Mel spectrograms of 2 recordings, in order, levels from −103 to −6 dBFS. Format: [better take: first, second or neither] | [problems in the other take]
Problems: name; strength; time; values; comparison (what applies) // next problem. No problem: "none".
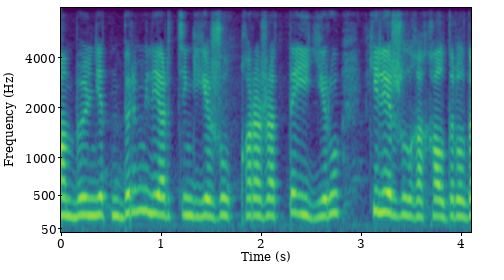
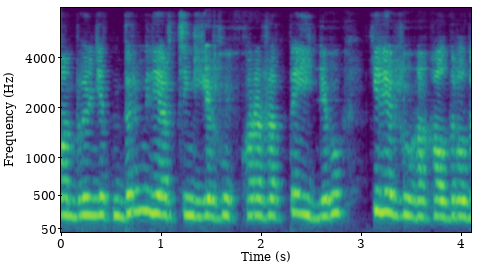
first | noise reduction (neural mask model DeepFilterNet 3)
